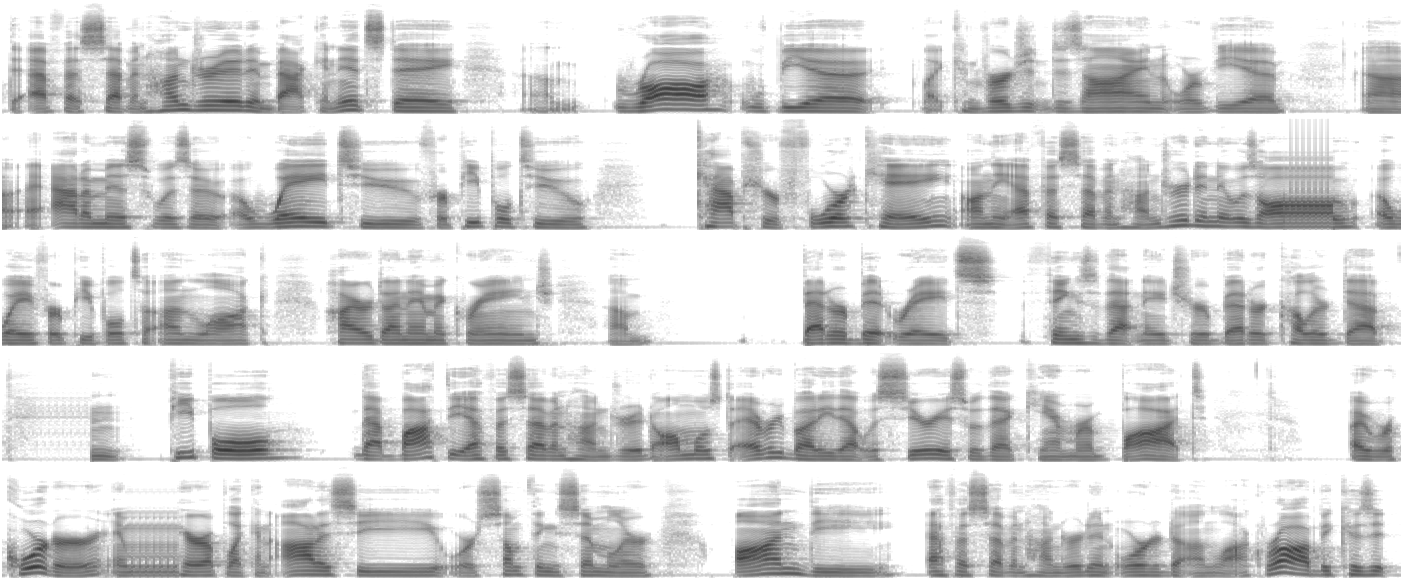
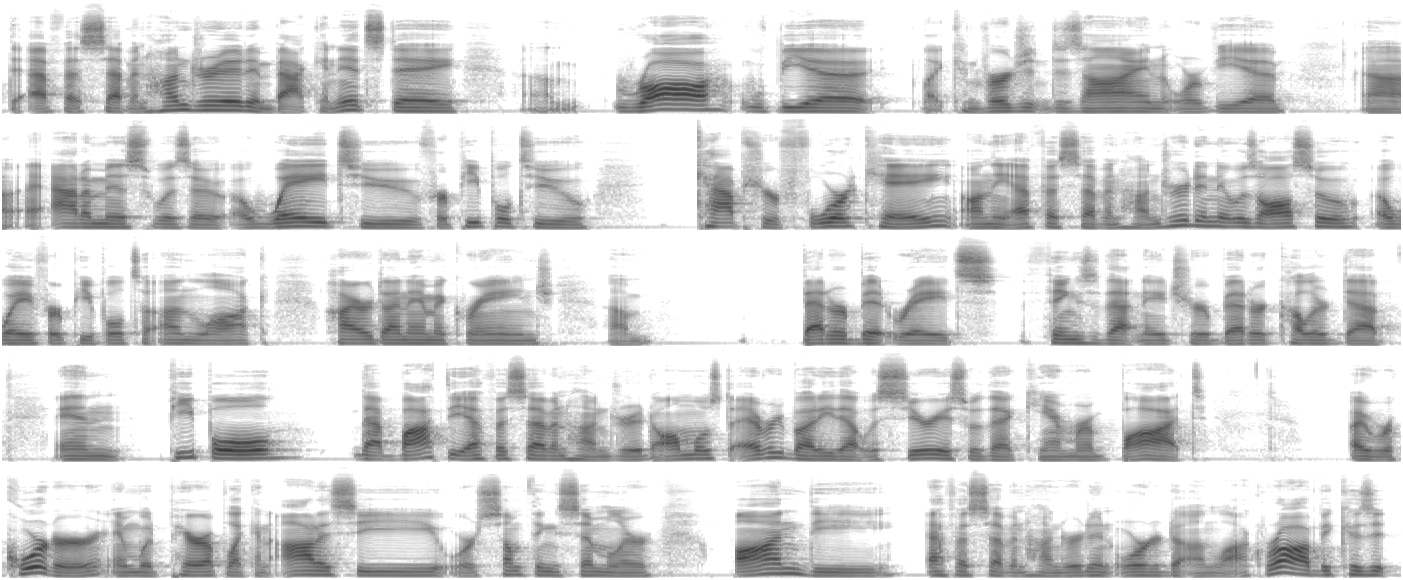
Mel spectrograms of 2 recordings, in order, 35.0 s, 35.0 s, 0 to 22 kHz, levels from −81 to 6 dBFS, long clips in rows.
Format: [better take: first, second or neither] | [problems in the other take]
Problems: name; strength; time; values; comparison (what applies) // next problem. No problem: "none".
second | audio freezing; at 13 s, at 21 s and at 29 s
